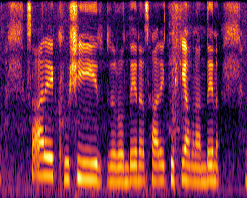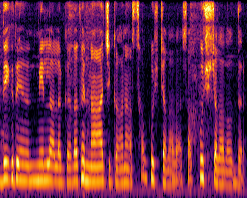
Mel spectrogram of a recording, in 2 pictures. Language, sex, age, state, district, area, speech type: Dogri, female, 30-45, Jammu and Kashmir, Jammu, urban, spontaneous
